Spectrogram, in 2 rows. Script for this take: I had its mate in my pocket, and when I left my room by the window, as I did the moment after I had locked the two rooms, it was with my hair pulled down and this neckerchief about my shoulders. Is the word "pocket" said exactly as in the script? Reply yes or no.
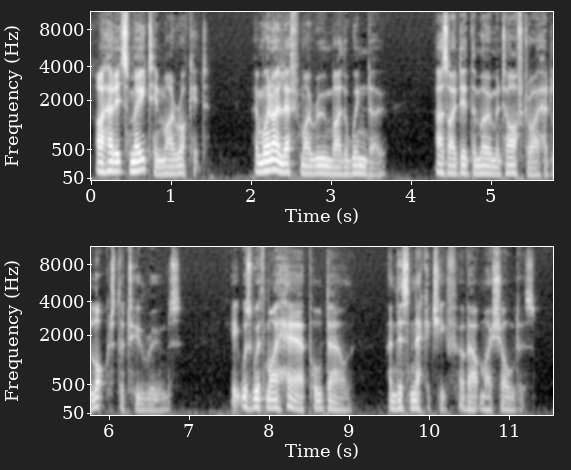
no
